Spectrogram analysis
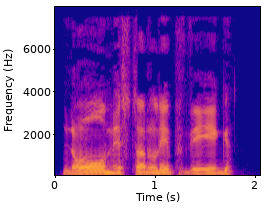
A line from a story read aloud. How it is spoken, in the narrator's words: the golem rumbled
